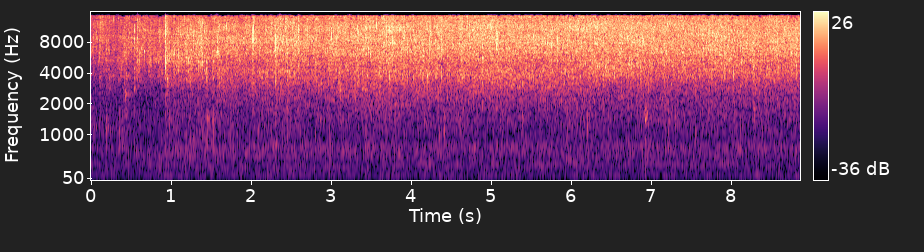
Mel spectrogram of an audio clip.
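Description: Whole fish stuffed with sambal sizzles steadily in hot oil, half pan-fried and half deep-fried, a loud continuous crackling hiss with scattered pops and no talk.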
